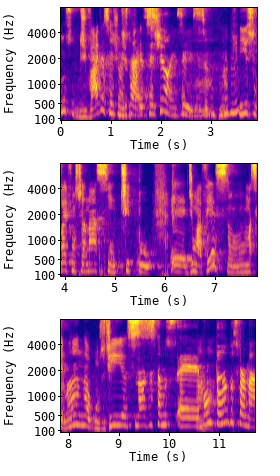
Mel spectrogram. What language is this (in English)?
Portuguese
